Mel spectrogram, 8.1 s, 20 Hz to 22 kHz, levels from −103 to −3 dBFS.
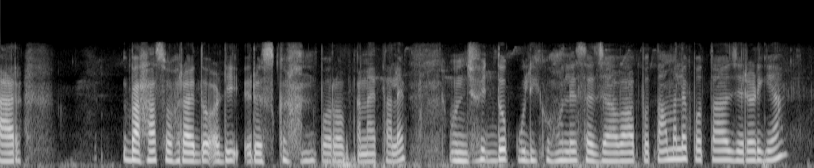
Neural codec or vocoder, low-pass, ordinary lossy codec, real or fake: none; none; none; real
